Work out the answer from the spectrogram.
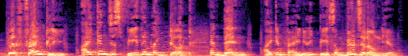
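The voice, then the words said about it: Put-on Indian accent. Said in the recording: “my voice has changed slightly ... outsource the show to Chennai, India”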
